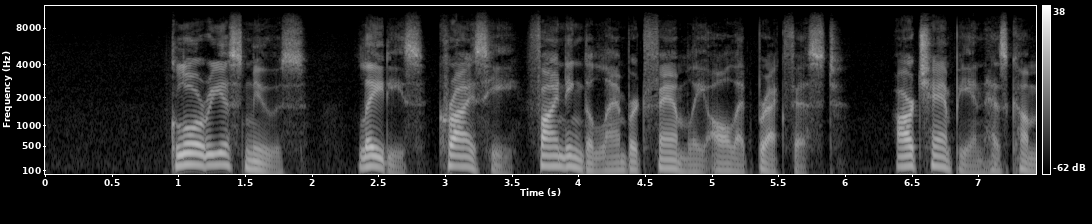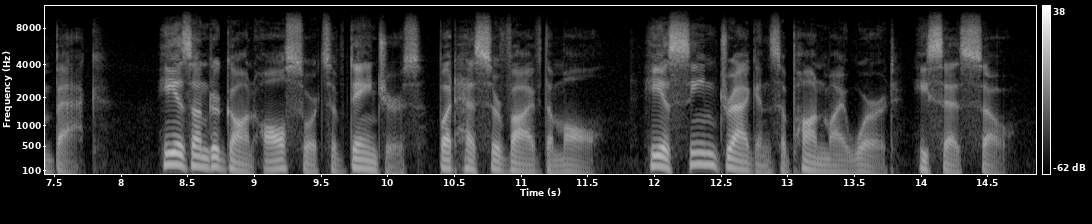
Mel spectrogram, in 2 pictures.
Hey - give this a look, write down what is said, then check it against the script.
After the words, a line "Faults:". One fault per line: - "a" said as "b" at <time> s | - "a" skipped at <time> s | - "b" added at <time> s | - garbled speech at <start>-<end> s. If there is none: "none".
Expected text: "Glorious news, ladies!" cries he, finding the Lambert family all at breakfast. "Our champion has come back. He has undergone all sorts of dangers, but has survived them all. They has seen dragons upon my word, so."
"Glorious news, ladies!" cries he, finding the Lambert family all at breakfast. "Our champion has come back. He has undergone all sorts of dangers, but has survived them all. He has seen dragons upon my word, he says so."
Faults:
- "They" said as "He" at 11.9 s
- "he says" added at 13.9 s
